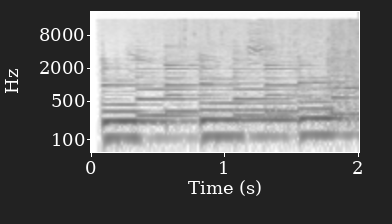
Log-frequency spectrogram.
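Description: Instrumental opening of a children's cartoon theme tune: sustained chords changing in step about every three-quarters of a second.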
